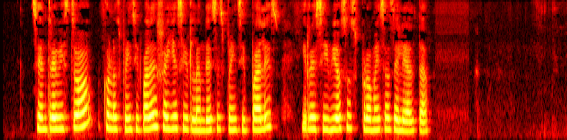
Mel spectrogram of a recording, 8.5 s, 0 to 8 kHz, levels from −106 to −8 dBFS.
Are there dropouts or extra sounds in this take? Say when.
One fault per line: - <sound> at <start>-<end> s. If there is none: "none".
none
